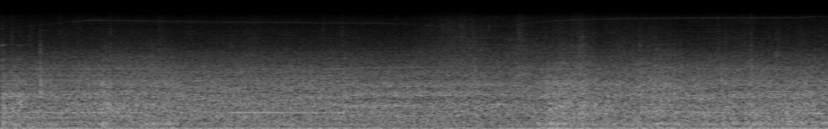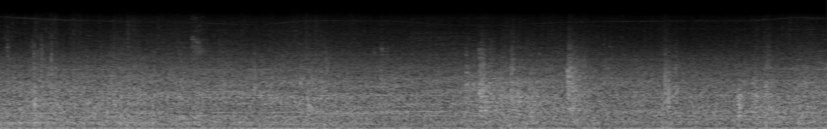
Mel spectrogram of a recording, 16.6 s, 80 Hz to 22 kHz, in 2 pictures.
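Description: Diesel engine and hydraulics of a Liebherr R974C high-reach demolition excavator running steadily while it crushes concrete, with scattered cracks and knocks of breaking concrete and falling debris, several in the last few seconds.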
